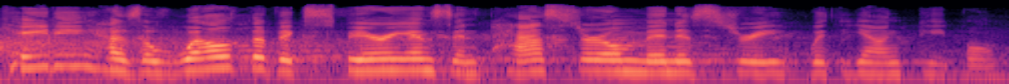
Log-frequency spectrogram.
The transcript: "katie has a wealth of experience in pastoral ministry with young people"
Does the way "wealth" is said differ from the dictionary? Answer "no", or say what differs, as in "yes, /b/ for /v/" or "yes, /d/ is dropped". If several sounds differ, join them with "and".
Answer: no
